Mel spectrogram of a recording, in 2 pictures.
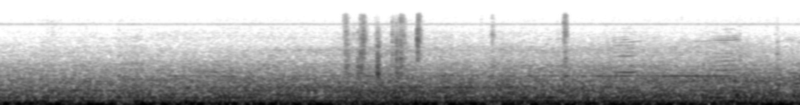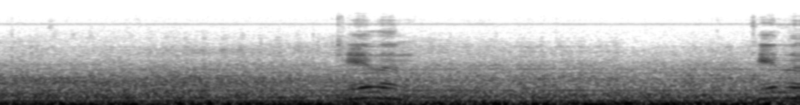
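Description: Steady road and engine rumble inside the cabin of a moving car, with a few clicks around two seconds in.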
